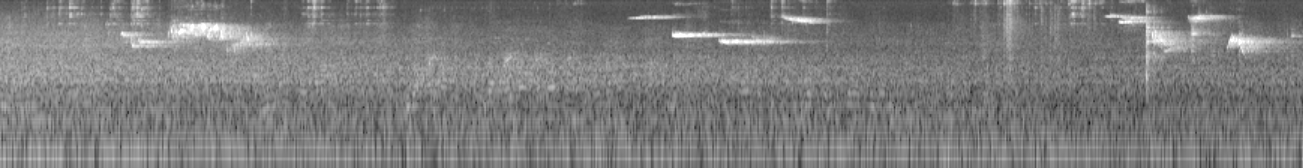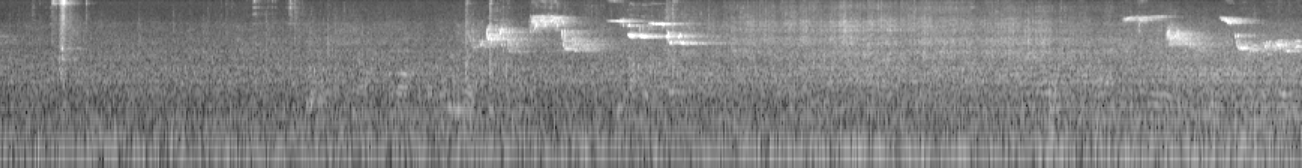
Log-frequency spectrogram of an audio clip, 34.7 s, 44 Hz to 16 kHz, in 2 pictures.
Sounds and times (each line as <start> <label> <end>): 0.0 a train passes-by 34.7
23.4 a bird in the tree 34.7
